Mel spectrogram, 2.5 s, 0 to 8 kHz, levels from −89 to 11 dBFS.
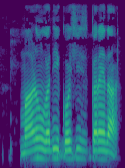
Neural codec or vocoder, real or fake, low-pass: none; real; 7.2 kHz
